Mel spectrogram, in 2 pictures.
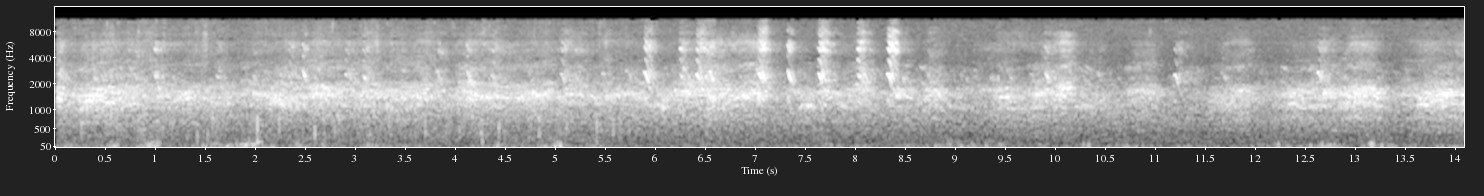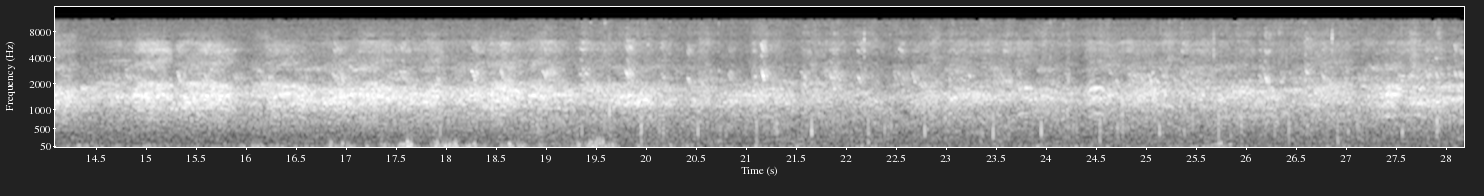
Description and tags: Crows and Rooks 1
Rook and Crow call under the nesting area of many Rooks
